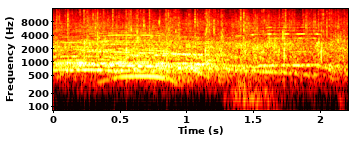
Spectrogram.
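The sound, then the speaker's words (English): An audience applauds to welcome a panel to the stage. The clapping is a steady, dense wash, with a few cheers and voices mixed in, fairly loud throughout. “Oh, come on, give them another clap.”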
